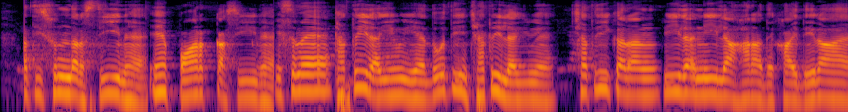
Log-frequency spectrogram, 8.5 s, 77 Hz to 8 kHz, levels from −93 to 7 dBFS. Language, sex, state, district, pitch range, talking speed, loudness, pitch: Hindi, male, Uttar Pradesh, Hamirpur, 140-175 Hz, 200 wpm, -22 LUFS, 155 Hz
